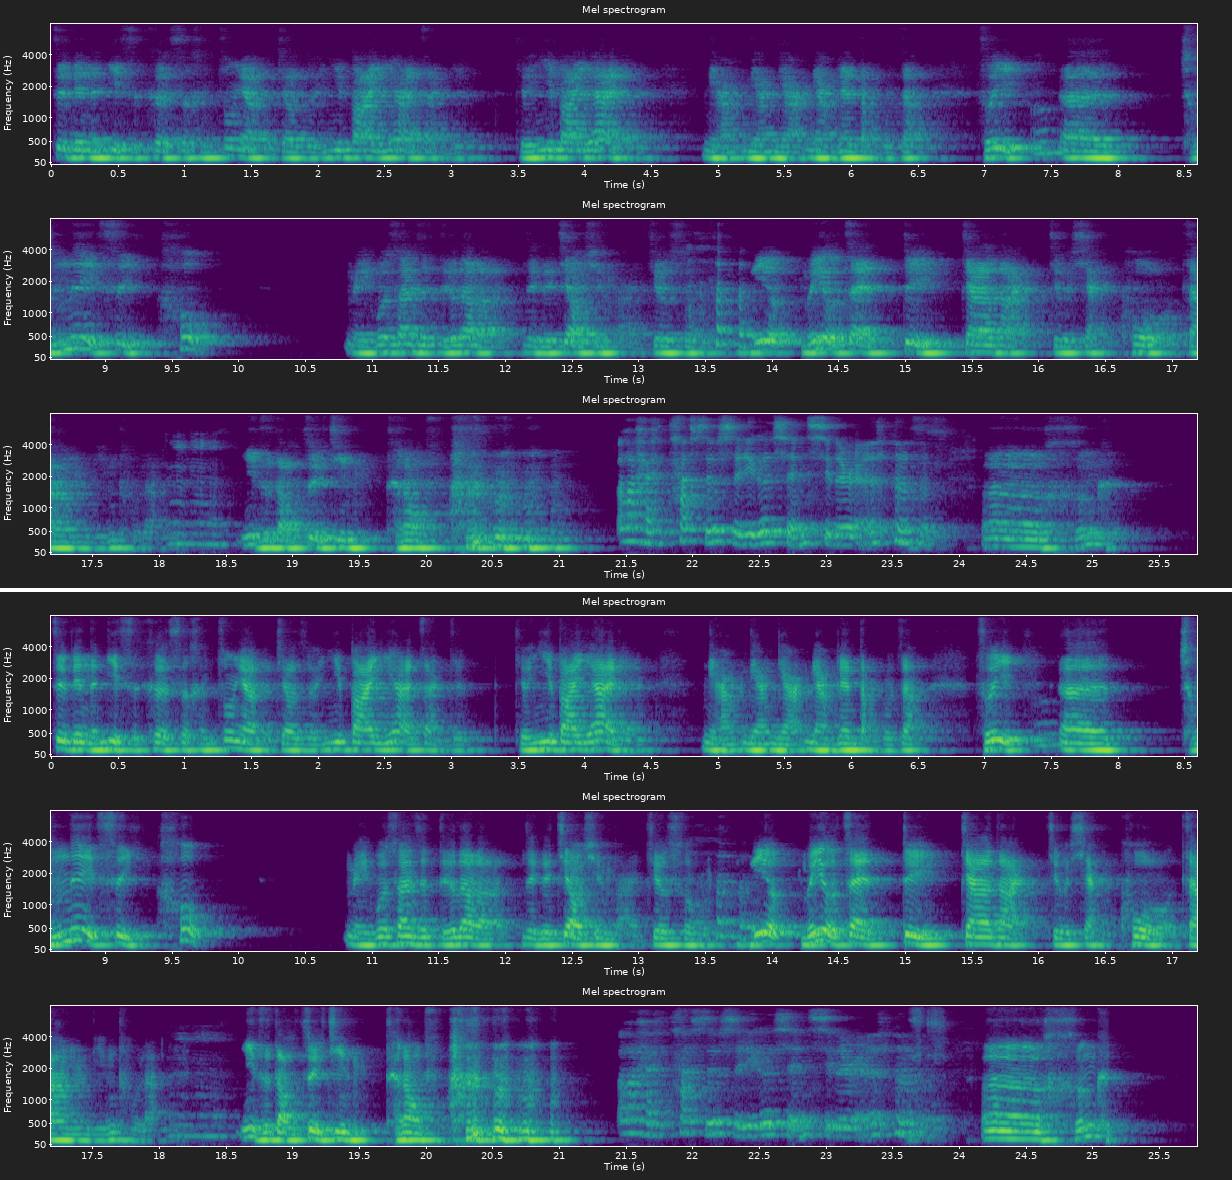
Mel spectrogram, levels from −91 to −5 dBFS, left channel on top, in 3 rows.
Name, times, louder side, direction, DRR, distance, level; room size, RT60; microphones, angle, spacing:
voice 1, 0.0-3.2 3.5-4.5 4.9-8.1 8.5-9.8 10.8-18.0 18.6-21.1 23.6-23.7 24.2-25.1, right 3 dB, 85° right, 8 dB, 0.3 m, -29 dB
voice 2, 13.4-13.8 18.0-18.6 21.4-23.8, left 3 dB, 70° left, 2 dB, 0.6 m, -38 dB
3.1 x 2.6 x 2.5 m, 0.75 s
head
